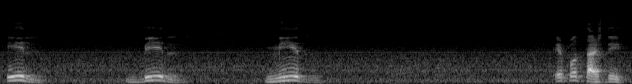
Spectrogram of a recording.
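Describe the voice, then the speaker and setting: Slow, careful male recitation teacher. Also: medium pitch, a little mellow. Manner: slow, drilling example syllables by repetition. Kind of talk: online class on recitation rules. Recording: dull lo-fi audio with faint noise.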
